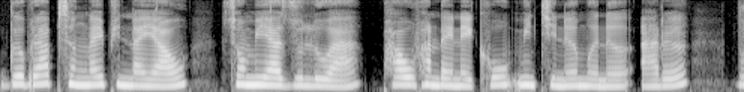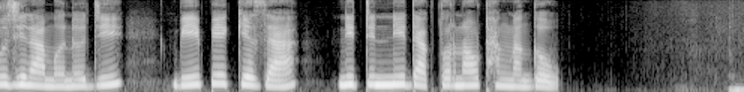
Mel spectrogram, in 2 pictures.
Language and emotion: Bodo, neutral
